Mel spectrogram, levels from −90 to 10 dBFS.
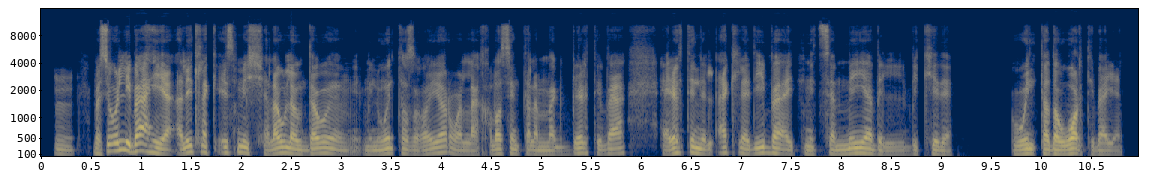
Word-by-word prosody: إمم، 105 -3 -7 0.2
بس 175 - +2
قُل 195 +3 +4
لي 190 - +8
بقى 180 -2 +6
هي 120 -7 +3
قالت 155 +2 +1
لك 150 - -2
اسم 140 +1 -1
الشلَولَو 125 0 +2
ده 120 +5 +2
و 130 +1 +1 0.4
من 100 0 -6
وأنت 120 +3 -1
صغير؟ 115 +8 -2
والَّا 95 -2 -3
خلاص 115 +5 -3
أنت 110 -1 -5
لمّا 95 -2 -3
كبرت 110 +6 -4
بقى 120 +4 -1 0.4
عرفت 140 +4 +1
إن 130 -4 +4
الأكلة 135 +5 -2
دي 135 +3 +1
بقت 125 -7 0
متسمية 110 +5 +1
بال 95 -3 -6
بكده، 95 -1 -6 0.6
وأنت 115 +2 +1
دوّرت 110 0 +4
بقى 95 -1 -3
يعني؟ 95 - -12
115 Hz, 180 wpm, -22 LUFS, 100-130 Hz, 0.6 s, لي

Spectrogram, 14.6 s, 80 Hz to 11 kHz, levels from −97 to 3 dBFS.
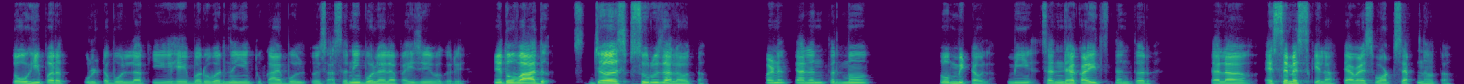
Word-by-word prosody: तोही 140 +3 +1
परत 145 -1 +2 0.2
उलटं 125 -1 -6
बोलला, 125 -1 -3
की 130 +1 -7
"हे 130 - -2
बरोबर 125 +3 -3
नाही 140 0 -2
आहे. 130 - -3
तू 135 - -15
काय 130 0 -1
बोलतोयेस? 125 +1 -8
असं 135 - -8
नाही 165 +1 +3
बोलायला 130 -1 +1
पाहिजे." 120 +1 -5
वगैरे. 60 - -11
म्हणजे 160 - -3
तो 180 -1 +5
वाद 170 0 +8 0.5
जस्ट 200 +2 +8
सुरू 165 -3 +1
झाला 145 -4 +3
होता. 125 +2 -6 0.6
पण 150 +1 +2
त्यानंतर 155 +2 -2
मग 165 0 -2 0.7
तो 160 - 0
मिटवला. 125 - -2 0.2
मी 135 +2 -3 0.2
संध्याकाळीच 145 +2 +3
नंतर 130 0 -3 0.6
त्याला 125 +1 +3 0.4
एस-एम-एस 190 +2 +5
केला, 135 -2 -3
त्यावेळेस 135 0 +1
WhatsApp 140 +2 -3
नव्हता. 125 0 -10
135 Hz, 155 wpm, -24 LUFS, 125-155 Hz, 0.7 s, वाद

